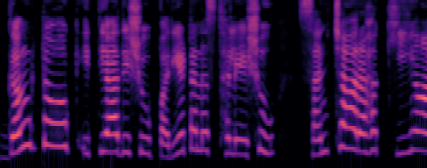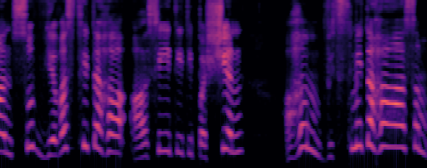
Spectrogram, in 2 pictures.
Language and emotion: Sanskrit, surprised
